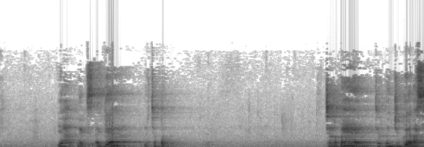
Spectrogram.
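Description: A woman speaks through a microphone in an echoing hall.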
